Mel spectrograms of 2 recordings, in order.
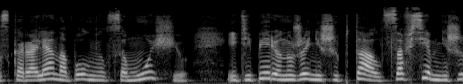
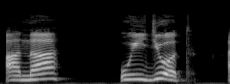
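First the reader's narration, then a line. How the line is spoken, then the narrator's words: Clipped, firm king. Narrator (Russian): отчеканил король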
